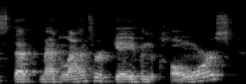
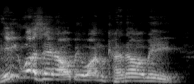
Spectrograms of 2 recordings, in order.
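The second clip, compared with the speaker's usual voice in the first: very high-pitched screaming fan screech; 9 semitones higher, 4 dB louder than usual. Imitating Obi-Wan Kenobi fans objecting: imitating fans screaming. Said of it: "fans screaming at me like".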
